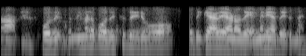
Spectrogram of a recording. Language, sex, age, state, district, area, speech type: Malayalam, female, 60+, Kerala, Kottayam, rural, conversation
